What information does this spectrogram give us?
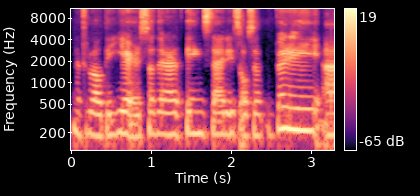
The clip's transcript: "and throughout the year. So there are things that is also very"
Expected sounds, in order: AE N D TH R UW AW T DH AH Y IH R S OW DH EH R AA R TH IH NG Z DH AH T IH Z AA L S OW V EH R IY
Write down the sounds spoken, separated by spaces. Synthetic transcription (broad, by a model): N TH R UW AW T DH AH Y IH R S OW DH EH R AA R TH IH NG Z DH AH T IH Z AA L S OW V EH R IY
